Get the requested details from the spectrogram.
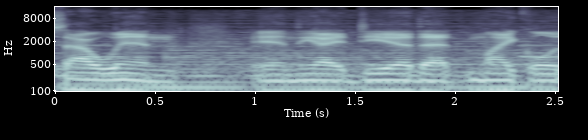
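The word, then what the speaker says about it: Samhain: introduce the idea of as they say repeatedly Sam Hayne correctly pronounced sawin in the idea that Michael is associated with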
